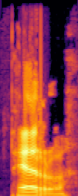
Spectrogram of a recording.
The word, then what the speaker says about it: perro: And a double R is a trill. Rrr. It takes practice. You're blowing air over the tongue. It took me about a year to learn how to do it, actually.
